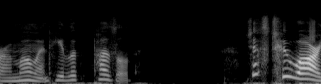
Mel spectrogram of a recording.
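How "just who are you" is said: raised, insistent, pressing, demanding voice. Douglas questions Copper, whom he does not recognize: demanded. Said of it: "he demanded".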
